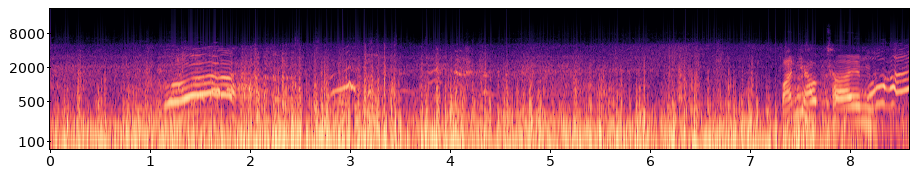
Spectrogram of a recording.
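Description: Wind buffeting the onboard camera microphone over the rumble of a steel wild mouse roller coaster car running along its track through tight turns. A rider gives short exclamations about a second in and again near the end.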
